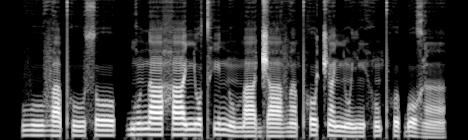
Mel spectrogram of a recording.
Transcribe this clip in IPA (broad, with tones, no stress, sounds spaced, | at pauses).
β uː˨ v a˨ pʰ uː˨ s o˦ | ɡ ũ˦ n aː˦ h aː˦ ɲ o˦ tʰ i˦ n ũ˨ m aː˨ d͡ʒ aː˨ v ã˨ pʰ o˦ t͡ʃ ã˦ ɲ ũ˨ j ĩ˨ h ũ˦ pʰ ʊ˦ ɓ o˦˨ ɣ ã˨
